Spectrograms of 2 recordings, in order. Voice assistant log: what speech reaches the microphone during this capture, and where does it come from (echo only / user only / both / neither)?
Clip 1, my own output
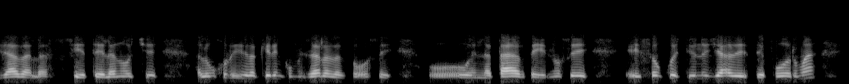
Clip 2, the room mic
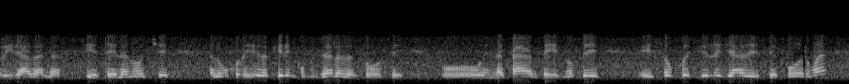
echo only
